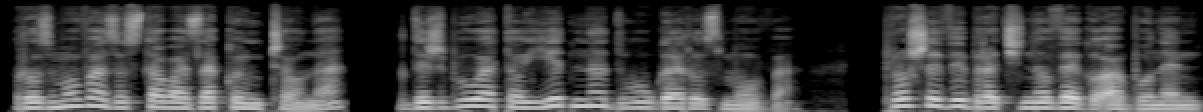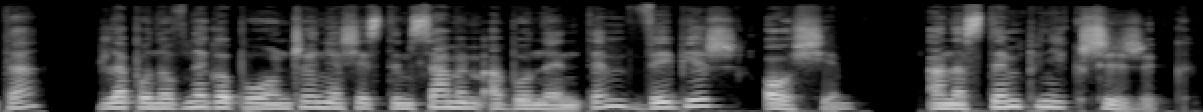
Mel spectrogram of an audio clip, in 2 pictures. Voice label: Polish; קריינות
